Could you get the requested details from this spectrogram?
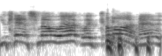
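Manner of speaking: high, loud yell. Retelling how you yelled at Dwayne sitting nearby, retelling a yell. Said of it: "I'm yelling like".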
